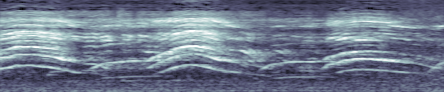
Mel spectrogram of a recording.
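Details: Mature cat indoors reacting to cat sounds played on a mobile phone: a series of drawn-out, wavering meows rising and falling, about one every second or so, in a small room.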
